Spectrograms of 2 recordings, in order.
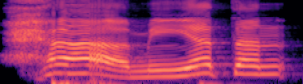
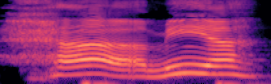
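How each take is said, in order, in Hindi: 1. शब्द n ध्वनि से खत्म होता है। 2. शब्द h ध्वनि से खत्म होता है। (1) "इसके बजाय" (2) "इस तरह से पढ़ेंगे"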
